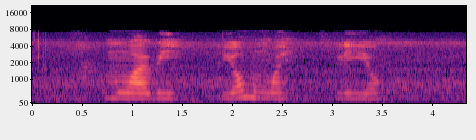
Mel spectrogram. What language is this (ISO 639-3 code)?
nso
